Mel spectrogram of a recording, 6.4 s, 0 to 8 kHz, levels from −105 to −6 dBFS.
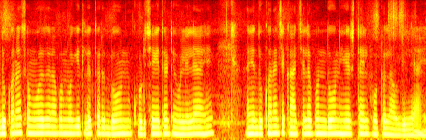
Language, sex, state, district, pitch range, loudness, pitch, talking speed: Marathi, male, Maharashtra, Aurangabad, 140-150 Hz, -16 LUFS, 145 Hz, 185 wpm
